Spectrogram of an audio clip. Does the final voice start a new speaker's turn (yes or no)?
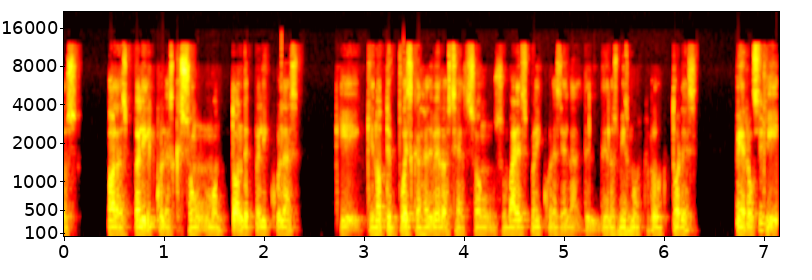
no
